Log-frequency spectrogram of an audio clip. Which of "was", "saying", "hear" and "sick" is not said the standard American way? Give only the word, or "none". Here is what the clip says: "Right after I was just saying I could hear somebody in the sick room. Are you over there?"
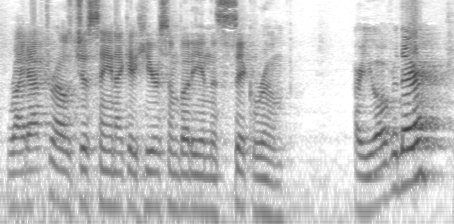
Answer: none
